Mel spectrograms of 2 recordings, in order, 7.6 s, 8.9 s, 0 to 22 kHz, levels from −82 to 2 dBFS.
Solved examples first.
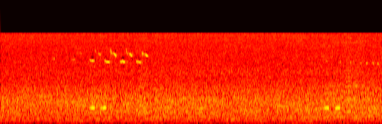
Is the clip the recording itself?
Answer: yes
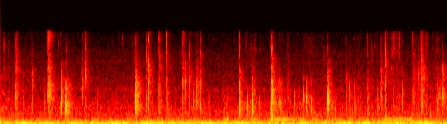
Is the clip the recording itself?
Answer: no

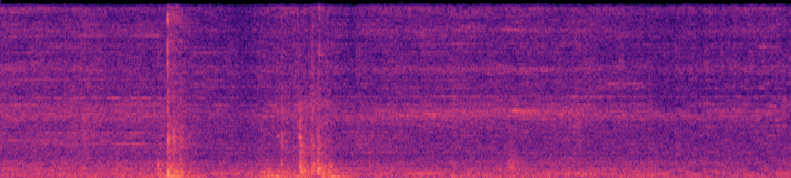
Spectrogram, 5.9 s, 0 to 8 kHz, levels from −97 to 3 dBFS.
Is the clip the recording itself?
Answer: yes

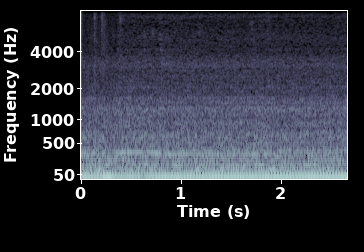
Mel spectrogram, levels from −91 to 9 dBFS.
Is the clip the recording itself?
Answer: yes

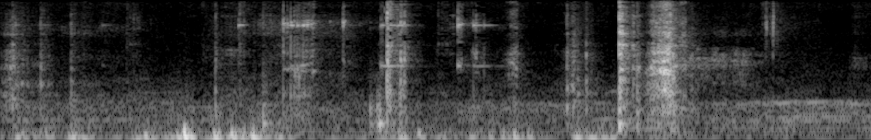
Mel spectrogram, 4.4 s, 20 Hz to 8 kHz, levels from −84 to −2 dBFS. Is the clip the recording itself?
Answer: yes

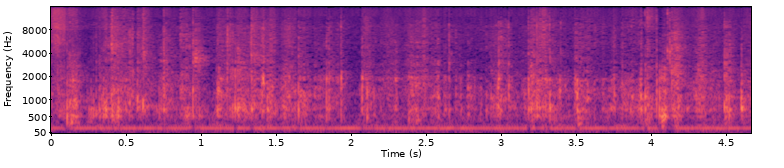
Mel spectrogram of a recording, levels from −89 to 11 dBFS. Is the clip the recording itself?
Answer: no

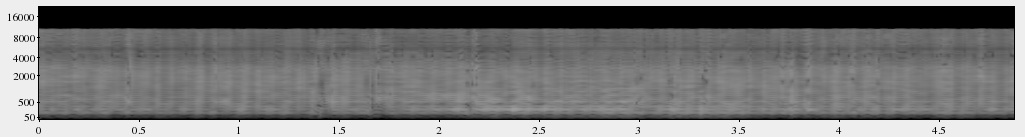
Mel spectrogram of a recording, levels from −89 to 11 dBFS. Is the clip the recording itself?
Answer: no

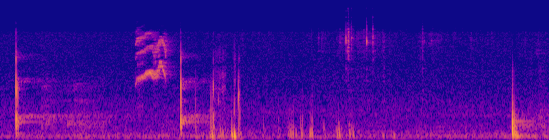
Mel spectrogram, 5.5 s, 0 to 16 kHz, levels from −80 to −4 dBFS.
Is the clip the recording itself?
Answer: yes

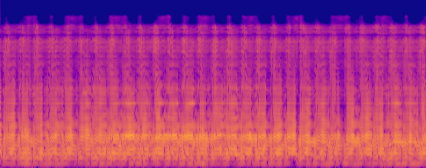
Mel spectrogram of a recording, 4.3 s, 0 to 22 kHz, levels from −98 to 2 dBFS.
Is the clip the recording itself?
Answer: no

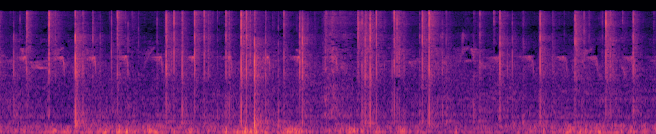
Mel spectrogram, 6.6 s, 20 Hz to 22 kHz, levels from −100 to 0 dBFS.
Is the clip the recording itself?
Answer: yes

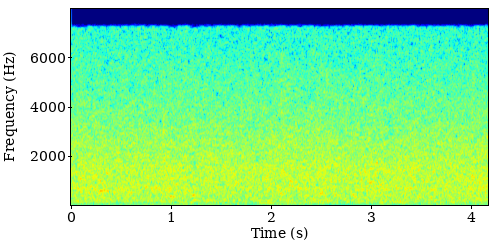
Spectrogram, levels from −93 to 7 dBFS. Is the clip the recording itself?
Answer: yes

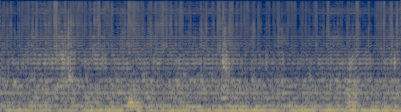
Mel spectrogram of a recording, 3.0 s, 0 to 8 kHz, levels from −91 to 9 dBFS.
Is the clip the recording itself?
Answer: no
